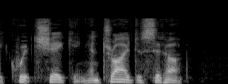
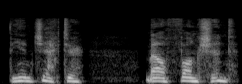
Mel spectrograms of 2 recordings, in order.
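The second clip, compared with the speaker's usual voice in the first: higher, strained gasp in pain; 7 semitones higher than usual. Acted. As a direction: push the words out through pain. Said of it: "gasped Hoyt".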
